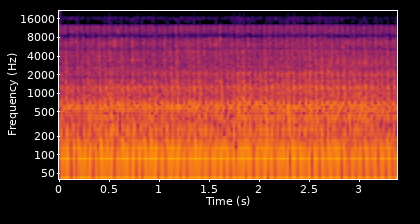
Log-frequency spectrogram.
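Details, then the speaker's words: Electrofreeze soft serve machine during tune-up, left-side mix pump building pressure from 6 psi until satisfied: loud even low thrum pulsing a bit over twice a second; pump system proper, reading 43, air bleeding back as the duckbill is missing. "See if I'm satisfied. Okay, pump satisfied."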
